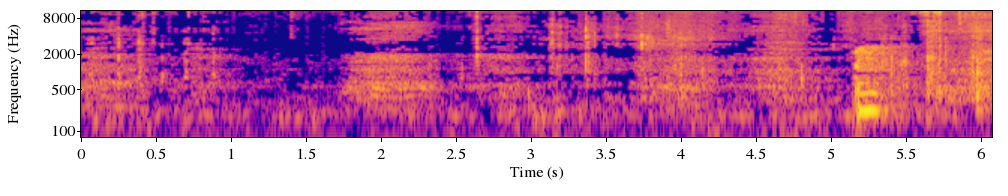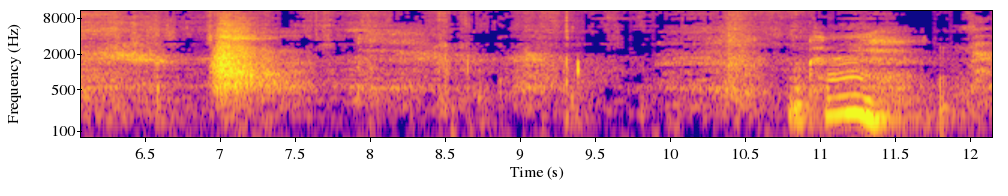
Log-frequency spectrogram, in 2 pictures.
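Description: Cloth rustling and handling noises as a trouser leg is opened to expose an injured lower leg: several soft, scratchy bursts, the loudest about seven seconds in. A short vocal sound comes near the end.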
